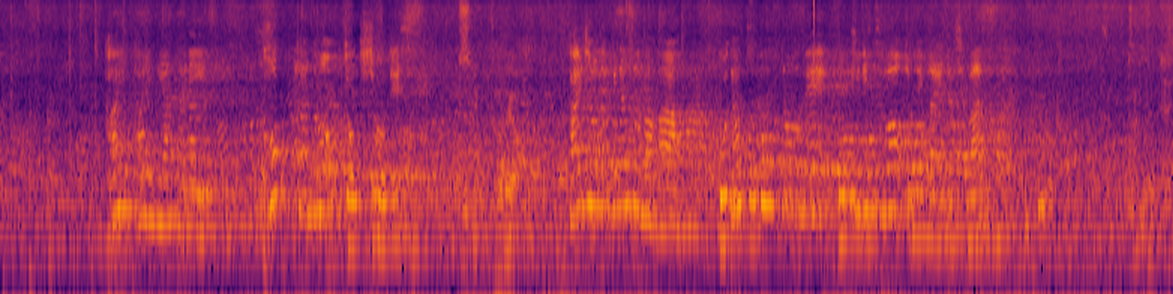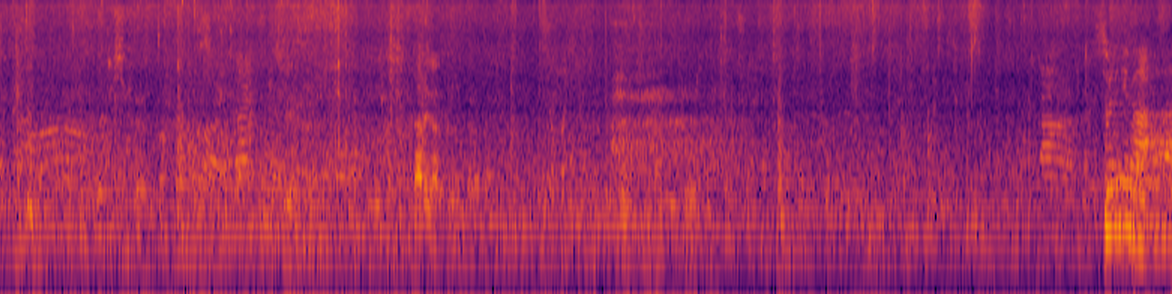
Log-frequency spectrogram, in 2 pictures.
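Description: A young man speaks over stadium loudspeakers, echoing outdoors.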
